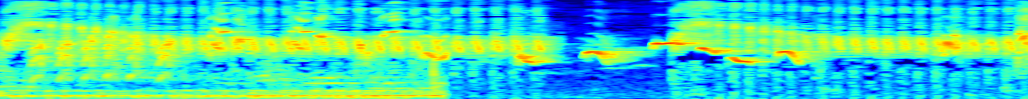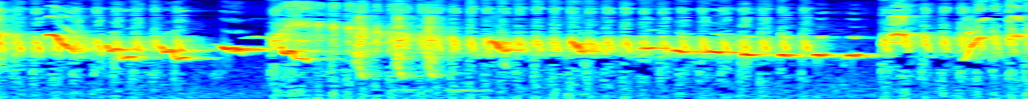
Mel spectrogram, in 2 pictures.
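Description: Green leafbird singing rich, fast phrases of whistles, chatters and sliding notes, in three bursts a few seconds long. A low hum sits under the opening.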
